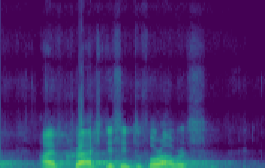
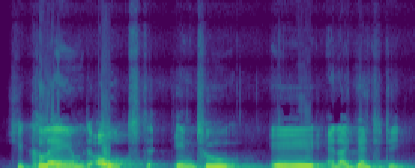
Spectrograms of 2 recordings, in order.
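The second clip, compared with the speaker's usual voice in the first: emphatic, slow; 3 semitones higher, slower than usual. Real, not acted. Speaker stresses how Maha's mother took an identity, slow and emphatic. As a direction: spread each word out for emphasis.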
